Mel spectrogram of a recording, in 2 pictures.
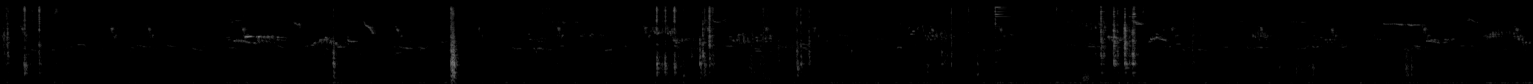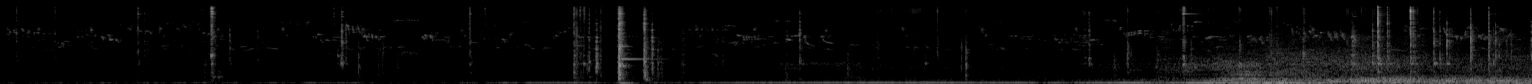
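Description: Faint clicks and taps of a flat-blade screwdriver working the plastic injector return-line connectors on a BMW N57 diesel engine, with a few sharper clicks and small bird chirps behind. A low rumble builds toward the end and is loudest in the last few seconds.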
